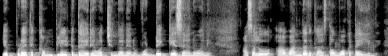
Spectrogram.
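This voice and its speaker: A woman with a slightly high but very dark, mellow voice tells a story to her listeners. She speaks the way a meditation teacher chats, loose and conversational, with fillers and restarts as she goes. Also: brisk. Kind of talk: casual spoken storytelling.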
